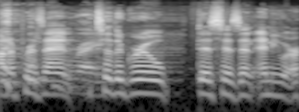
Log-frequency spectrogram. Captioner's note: chuckles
